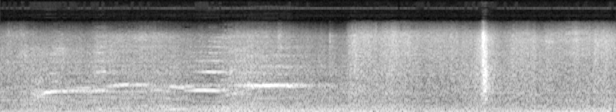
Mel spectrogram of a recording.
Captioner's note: dragon screeching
